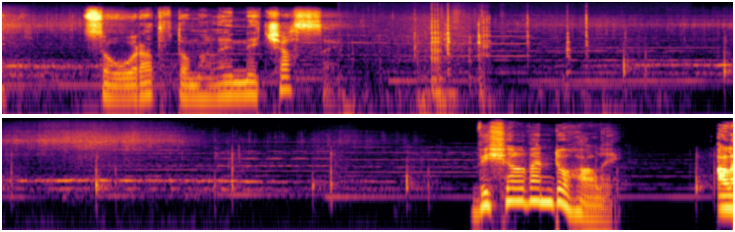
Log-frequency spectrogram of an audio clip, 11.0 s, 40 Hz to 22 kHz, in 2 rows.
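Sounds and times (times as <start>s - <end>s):
speech: 0.6s - 2.6s, 9.0s - 10.2s
door creaking slowly with groans and scrapes: 2.5s - 5.0s.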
